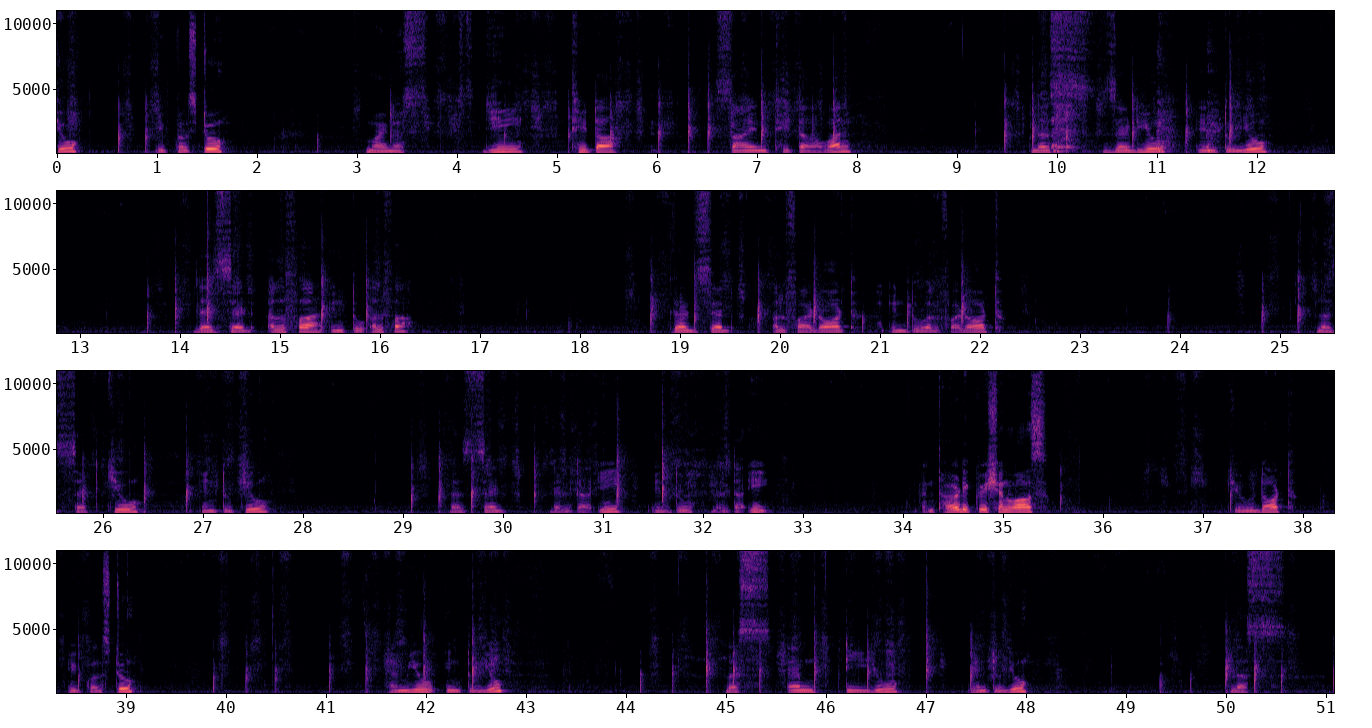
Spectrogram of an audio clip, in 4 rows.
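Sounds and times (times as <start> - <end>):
chalk scratching on chalkboard: 0.0 - 1.4, 2.9 - 8.4, 9.4 - 12.6, 13.6 - 16.9, 18.4 - 22.3, 23.9 - 28.0, 29.0 - 33.0, 36.4 - 37.2, 37.8 - 50.8
man talking: 9.7 - 12.2, 41.6 - 42.9.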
